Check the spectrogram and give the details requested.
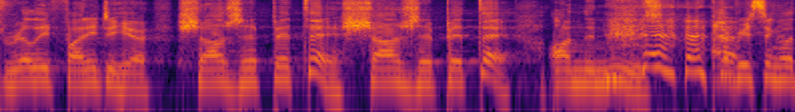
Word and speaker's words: ChatGPT: Because ChatGPT is pronounced ChatGPT, which sounds exactly like a French phrase.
